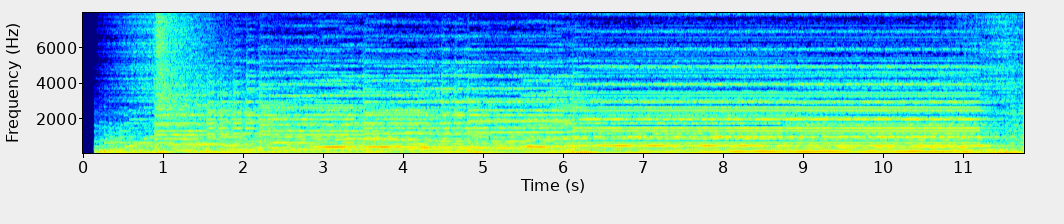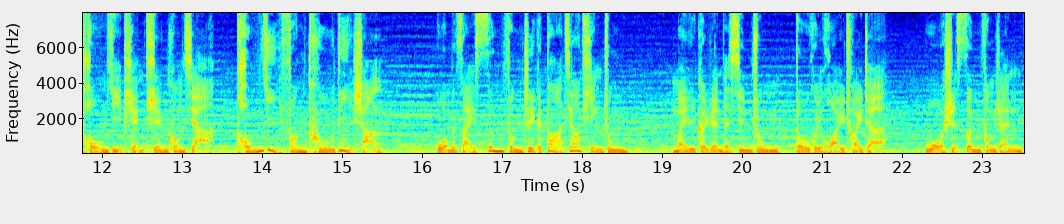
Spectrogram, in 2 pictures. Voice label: 国语男, 企业年会类; 森风集团

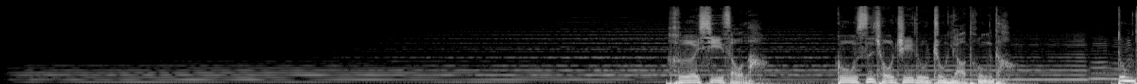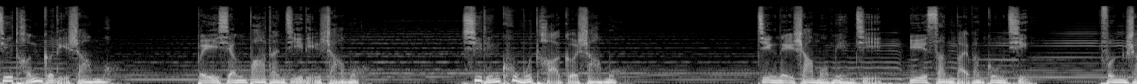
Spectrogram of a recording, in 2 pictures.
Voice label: 国语男 纪录片 历史沧桑感; 大漠风流

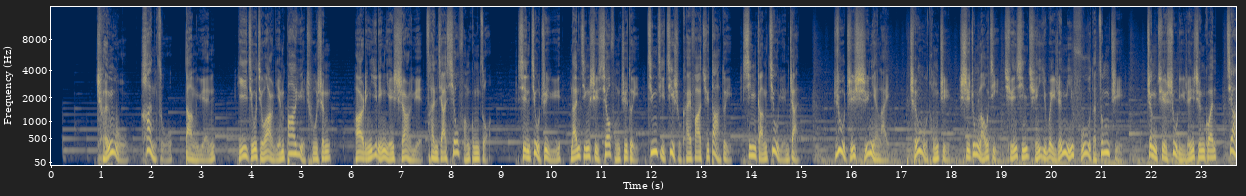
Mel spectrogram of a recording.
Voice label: 国语男, 人物 解说样音

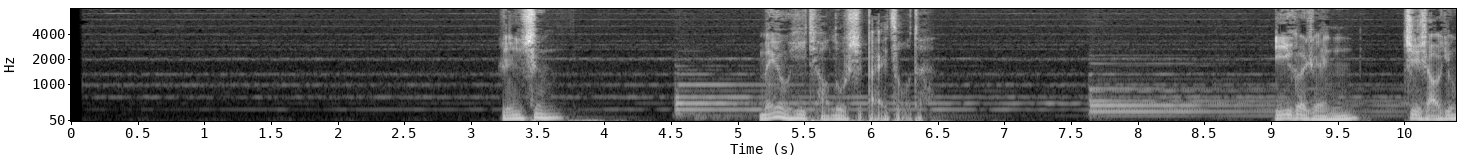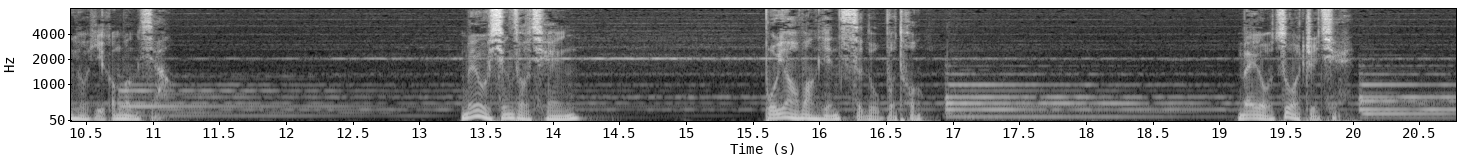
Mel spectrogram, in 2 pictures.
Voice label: 国语男 广告 品牌宣传; 润妮秀GRACES

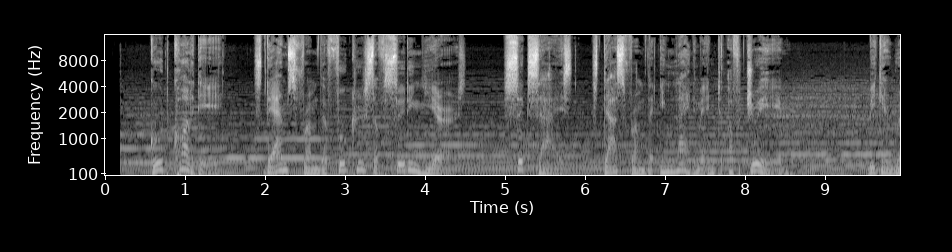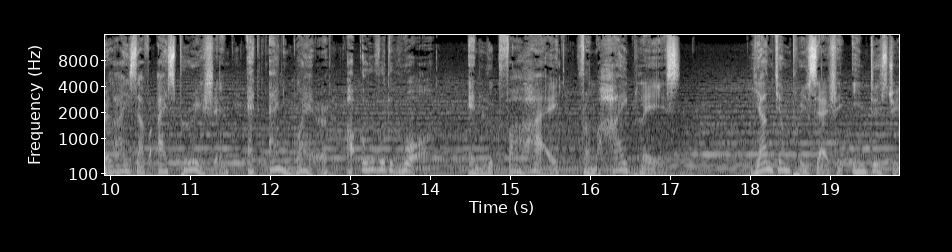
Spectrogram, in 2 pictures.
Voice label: 英语男 精密仪器宣传片; 阳江

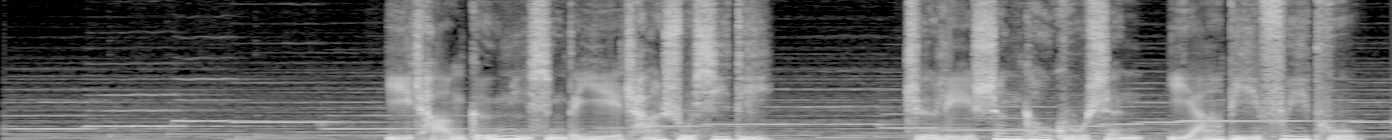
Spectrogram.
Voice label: 国语男-【娓娓道来】; 闽景印象红茶

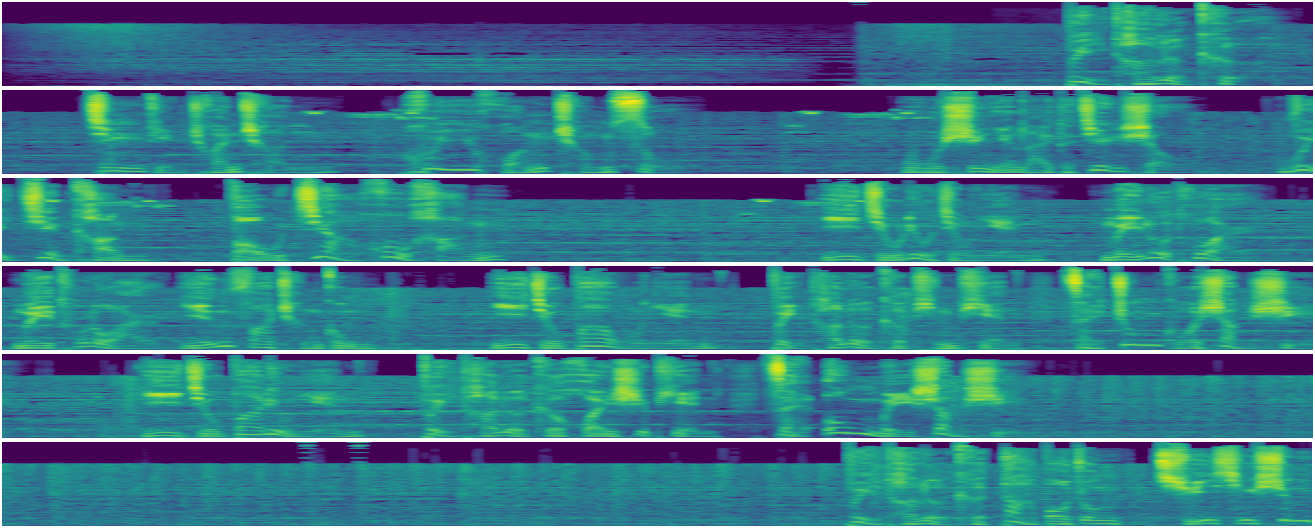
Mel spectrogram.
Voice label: 国语男 广告; 倍他乐克

